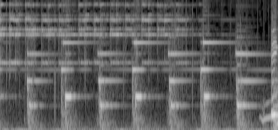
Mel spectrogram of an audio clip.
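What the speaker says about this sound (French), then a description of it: "C'est la cloche de l'école" A bright school bell chime strikes eight times at an even, unhurried pace, each ringing tone lingering briefly before the next, with a short higher flourish at the very end.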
